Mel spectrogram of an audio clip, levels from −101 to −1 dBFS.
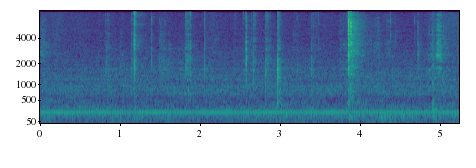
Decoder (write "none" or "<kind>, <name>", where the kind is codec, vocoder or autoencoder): none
